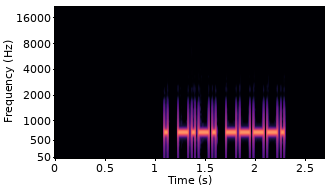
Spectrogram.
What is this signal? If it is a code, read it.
Morse code, heard as a keyed tone, about 34 wpm, 700 Hz. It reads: EC9
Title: Callsign Prefixes for Top 100 DXCC - 35wpm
